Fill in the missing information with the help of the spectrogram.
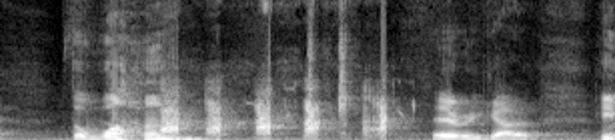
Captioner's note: laughs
